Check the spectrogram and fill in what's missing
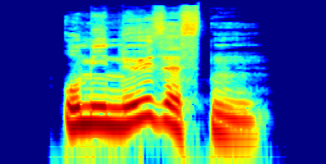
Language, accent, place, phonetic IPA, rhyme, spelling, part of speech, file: German, Germany, Berlin, [omiˈnøːzəstn̩], -øːzəstn̩, ominösesten, adjective, De-ominösesten.ogg
- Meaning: 1. superlative degree of ominös 2. inflection of ominös: strong genitive masculine/neuter singular superlative degree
